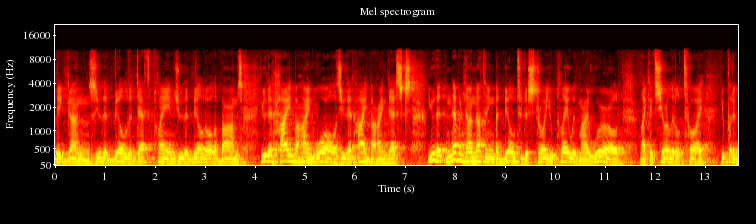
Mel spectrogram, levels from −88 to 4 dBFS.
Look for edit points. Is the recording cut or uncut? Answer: cut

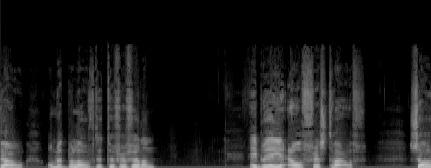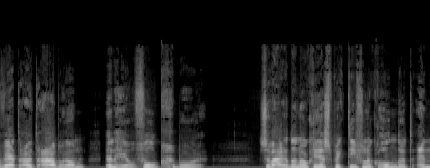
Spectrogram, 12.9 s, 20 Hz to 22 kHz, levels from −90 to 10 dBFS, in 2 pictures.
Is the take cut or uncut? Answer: cut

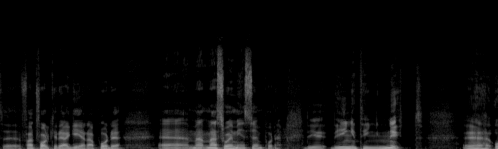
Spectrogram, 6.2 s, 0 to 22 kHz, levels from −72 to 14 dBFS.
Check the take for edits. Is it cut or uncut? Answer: cut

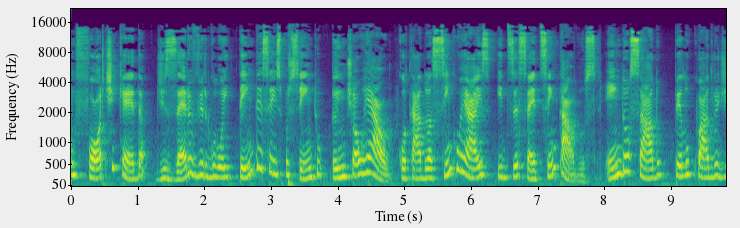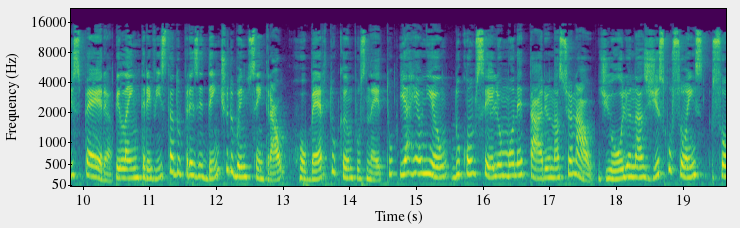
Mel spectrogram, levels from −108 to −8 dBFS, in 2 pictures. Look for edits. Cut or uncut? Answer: uncut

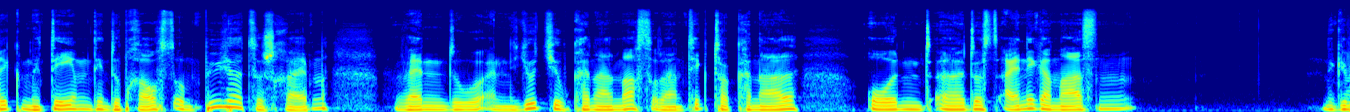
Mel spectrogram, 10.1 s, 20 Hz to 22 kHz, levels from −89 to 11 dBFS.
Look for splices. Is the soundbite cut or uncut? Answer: cut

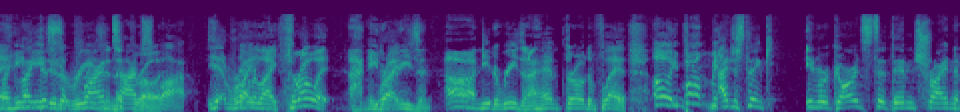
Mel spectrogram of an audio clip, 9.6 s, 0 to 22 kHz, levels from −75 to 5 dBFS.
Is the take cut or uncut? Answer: cut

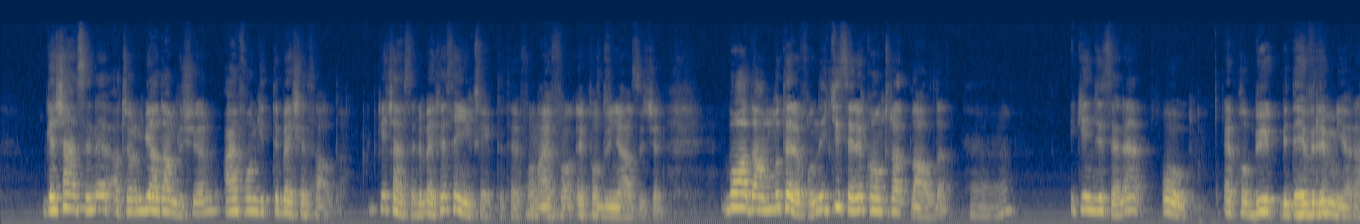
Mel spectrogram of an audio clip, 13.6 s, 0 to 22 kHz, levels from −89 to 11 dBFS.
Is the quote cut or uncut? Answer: uncut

